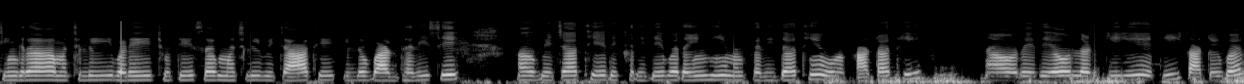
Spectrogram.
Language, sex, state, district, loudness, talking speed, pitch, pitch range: Chhattisgarhi, female, Chhattisgarh, Jashpur, -22 LUFS, 170 wpm, 200 Hz, 190-205 Hz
